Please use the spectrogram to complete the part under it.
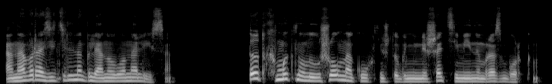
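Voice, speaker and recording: A woman reading a novel aloud as narrator, in an expressive, storytelling manner. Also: sits low, fast talker, dry recording, clean studio sound. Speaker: audiobook narrator.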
